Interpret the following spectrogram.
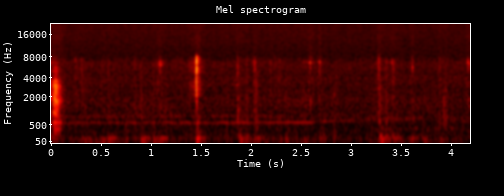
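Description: Near silence broken by a few faint, short clicks of a computer keyboard and mouse while code is edited. The clearest is about a second and a half in, another comes right at the start, and a very faint one follows about three seconds in.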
